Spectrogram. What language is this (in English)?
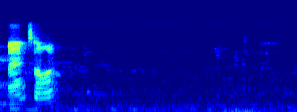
Tamil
